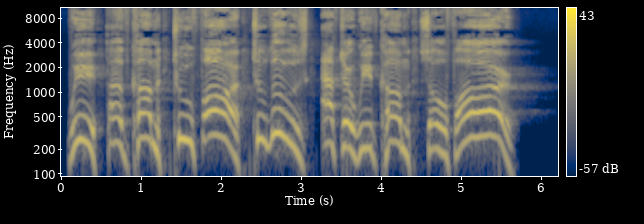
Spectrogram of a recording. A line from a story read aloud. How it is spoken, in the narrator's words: the generals bellowed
